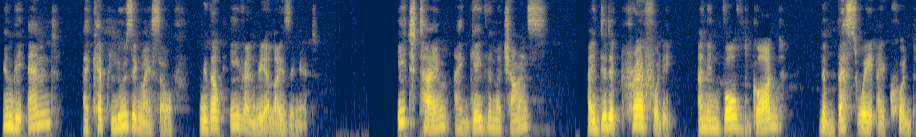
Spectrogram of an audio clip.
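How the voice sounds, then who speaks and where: A speaker from Zambia giving an earnest, solemn personal testimony, sometimes halting and restarting. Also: medium pitch, lively intonation, dark tone. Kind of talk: reflective spoken testimony.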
